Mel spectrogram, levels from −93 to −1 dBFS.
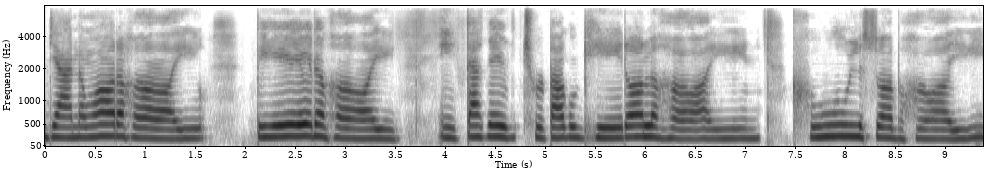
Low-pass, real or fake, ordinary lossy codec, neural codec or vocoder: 7.2 kHz; fake; none; codec, 16 kHz, 1 kbps, FunCodec, trained on LibriTTS, 50 frames a second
